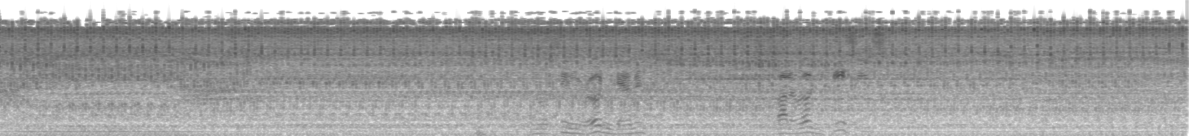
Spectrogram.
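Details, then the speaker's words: Car with evap leak, camshaft position timing and knock sensor codes, engine fired up: harsh metallic rattling and ticking over an uneven idle, diesel-like; lifter noise noted, timing chains suspected to need replacing. "lifter noises sounds like a diesel that's not good"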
